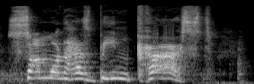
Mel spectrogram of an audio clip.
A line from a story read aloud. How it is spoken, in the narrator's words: bellowed Harry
